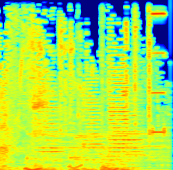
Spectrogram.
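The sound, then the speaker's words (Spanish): Explosions blow apart tentacles in a sci-fi action film scene: a few heavy, crashing bursts with low rumbling thuds roll over a dense, loud effects bed. “Pulsa un detonador. Los tentáculos estallan.”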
